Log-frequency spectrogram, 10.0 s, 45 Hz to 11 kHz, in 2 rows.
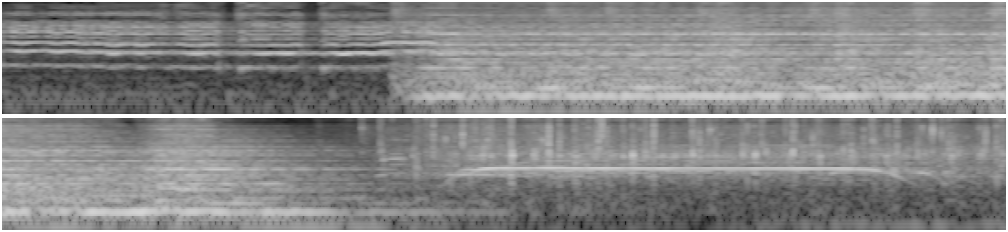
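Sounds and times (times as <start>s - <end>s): audience applauding: 6.8s - 10.0s.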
